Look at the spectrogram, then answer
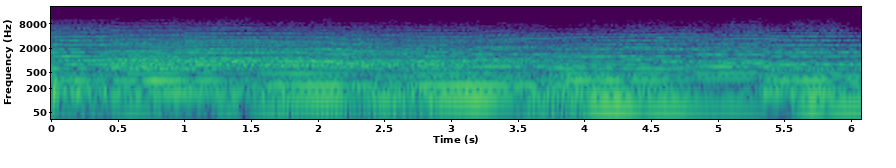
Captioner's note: audience cheering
